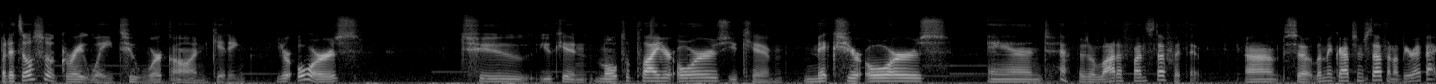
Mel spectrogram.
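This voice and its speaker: Music plays in the background as a man talks fairly slowly with lively intonation. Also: medium pitch for a man. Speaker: gaming let's play host. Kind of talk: casual gameplay commentary. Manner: casual, rambling with fillers.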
